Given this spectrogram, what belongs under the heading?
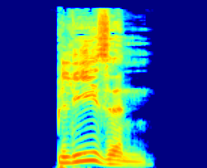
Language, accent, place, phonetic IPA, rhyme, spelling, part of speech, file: German, Germany, Berlin, [ˈbliːzn̩], -iːzn̩, bliesen, verb, De-bliesen.ogg
- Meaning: inflection of blasen: 1. first/third-person plural preterite 2. first/third-person plural subjunctive II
